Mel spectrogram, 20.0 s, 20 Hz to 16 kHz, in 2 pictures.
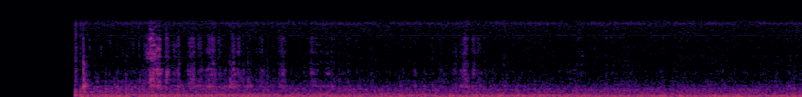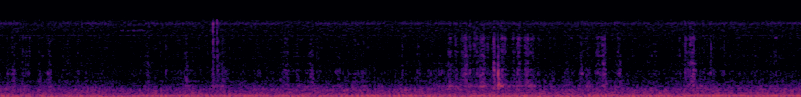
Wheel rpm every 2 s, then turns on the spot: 0, 0, 0, 0, 0, 0, 0, 0, 0, 0.
none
